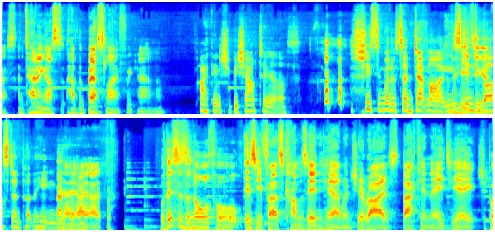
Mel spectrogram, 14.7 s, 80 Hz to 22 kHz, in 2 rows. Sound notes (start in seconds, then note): 4.8 chuckles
